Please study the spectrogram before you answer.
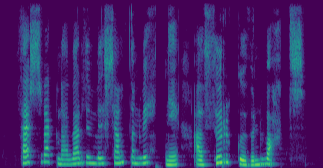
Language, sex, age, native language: Icelandic, female, 30-39, Icelandic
